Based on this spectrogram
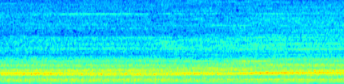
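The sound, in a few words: heat embossing tool blowing hot air on cardstock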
